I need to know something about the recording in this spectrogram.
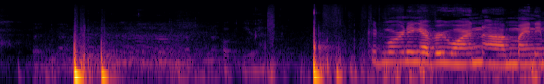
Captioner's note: laughter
